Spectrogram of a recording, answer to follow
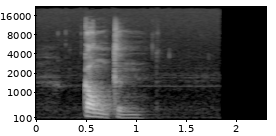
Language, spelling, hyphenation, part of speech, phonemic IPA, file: Dutch, kanten, kan‧ten, adjective / verb / noun, /ˈkɑn.tə(n)/, Nl-kanten.ogg
- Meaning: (adjective) made or consisting of lace; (verb) 1. to make/ give (a) side(s), edge etc 2. to (give a) shape 3. to let graze along the side of a pasture 4. to tilt, notably on a side 5. to (be) tilt(ed)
